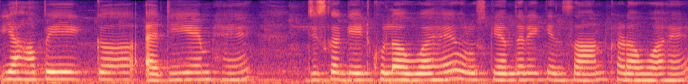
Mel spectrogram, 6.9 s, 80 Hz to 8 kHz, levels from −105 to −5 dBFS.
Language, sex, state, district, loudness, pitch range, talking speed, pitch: Hindi, female, Chhattisgarh, Balrampur, -17 LUFS, 230-245 Hz, 165 wpm, 235 Hz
